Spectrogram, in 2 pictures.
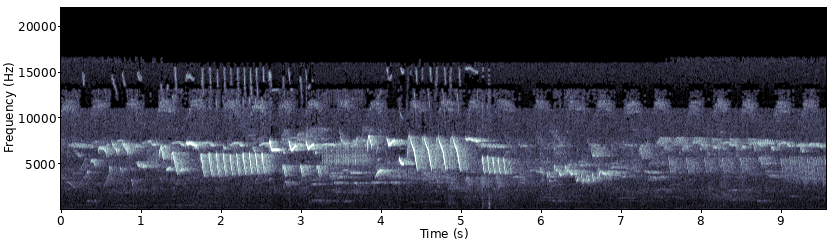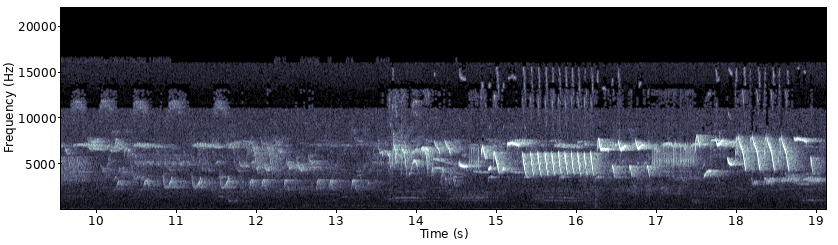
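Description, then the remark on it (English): A busy dawn chorus of crows, herons, wrens and cranes calling over one another, layered chirps and calls swelling in bursts and easing off, with no talking. “crows mixed with herons, mixed with wrens, mixed with cranes.”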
